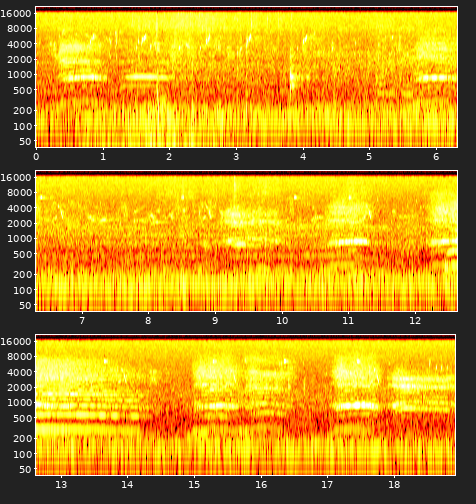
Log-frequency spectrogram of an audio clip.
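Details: Ewes and their lambs in a field in the Hampshire countryside, recorded in stereo beside a hedge: repeated wavering bleats, several overlapping voices of differing pitch, some long and quavering, over a steady low rumble of distant traffic.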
